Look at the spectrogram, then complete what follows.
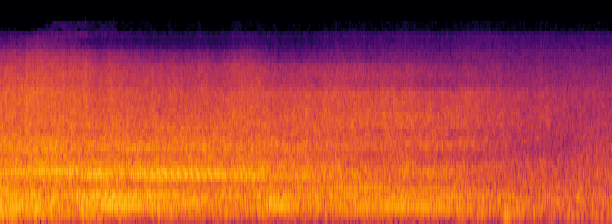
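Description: Yamaha outboard motor running a small center-console boat at speed, with wind and rushing water along the hull. The engine's tone fades after about three seconds, leaving mostly the hiss of wind and water.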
